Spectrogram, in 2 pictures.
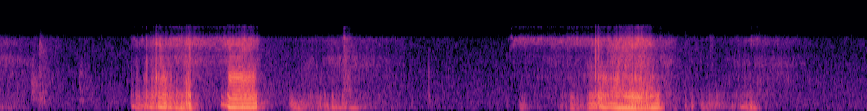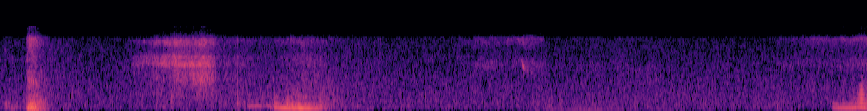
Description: Meds knocked him out - SNORING loudly!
